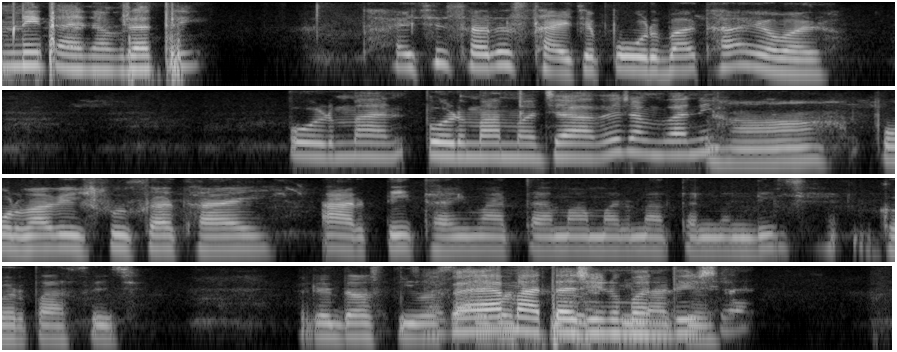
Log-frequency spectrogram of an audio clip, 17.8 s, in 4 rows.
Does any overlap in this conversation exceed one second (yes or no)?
yes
